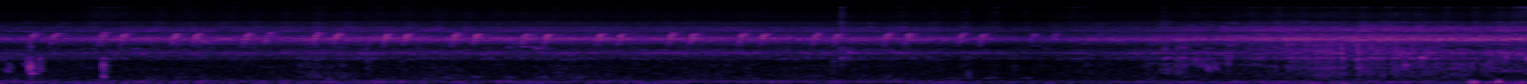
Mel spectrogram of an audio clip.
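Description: Outdoor wildlife ambience: a rapid, evenly repeated series of short, high chirps, about three a second, stops about seven seconds in. A steady, high insect buzz then swells and carries on to the end.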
